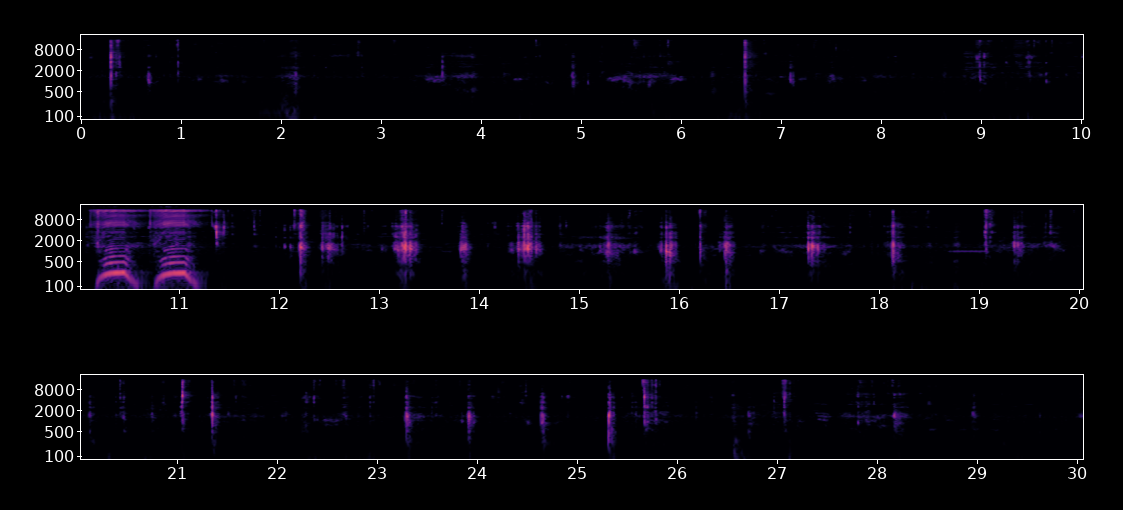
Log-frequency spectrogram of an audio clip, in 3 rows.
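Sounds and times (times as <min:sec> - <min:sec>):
person chewing crunchy food: 0:10.2 - 0:27.2.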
